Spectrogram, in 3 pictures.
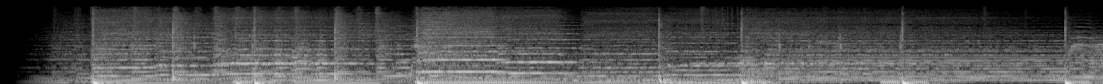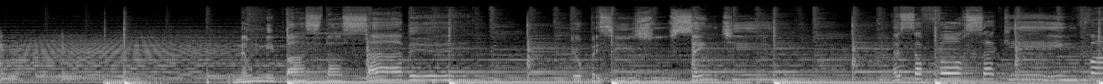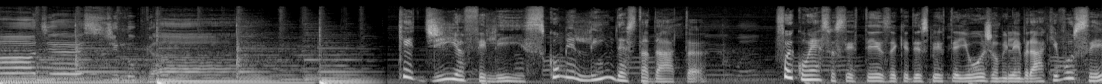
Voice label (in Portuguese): ANIV RELIGIOSO FEM, Telemensagem; telemensagem aniversario religioso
